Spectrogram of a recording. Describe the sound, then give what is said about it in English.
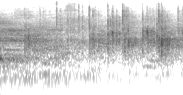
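An audience applauds in a steady wash of clapping, fairly subdued, with a few brief voice-like sounds mixed into the noise. “Yeah, I know it's not an exciting thing to applaud, but it's the truth.”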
